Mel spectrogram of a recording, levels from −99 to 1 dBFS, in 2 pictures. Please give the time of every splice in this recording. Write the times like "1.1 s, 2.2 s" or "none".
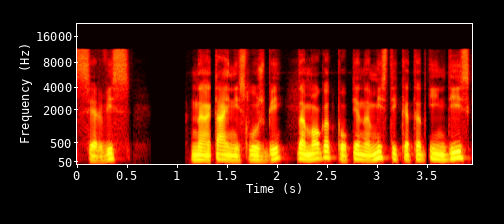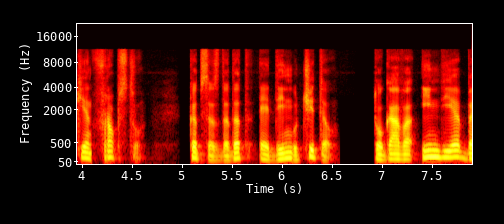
1.3 s, 2.2 s, 2.8 s, 3.5 s, 4.1 s, 5.2 s, 6.1 s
